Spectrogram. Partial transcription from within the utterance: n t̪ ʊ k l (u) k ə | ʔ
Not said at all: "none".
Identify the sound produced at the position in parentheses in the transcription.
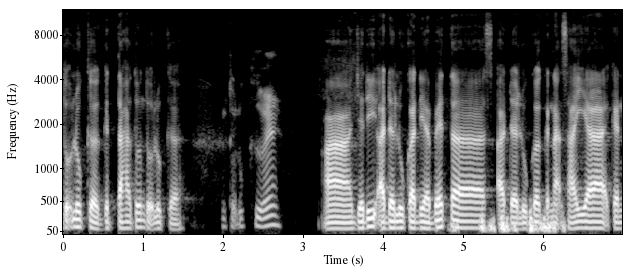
u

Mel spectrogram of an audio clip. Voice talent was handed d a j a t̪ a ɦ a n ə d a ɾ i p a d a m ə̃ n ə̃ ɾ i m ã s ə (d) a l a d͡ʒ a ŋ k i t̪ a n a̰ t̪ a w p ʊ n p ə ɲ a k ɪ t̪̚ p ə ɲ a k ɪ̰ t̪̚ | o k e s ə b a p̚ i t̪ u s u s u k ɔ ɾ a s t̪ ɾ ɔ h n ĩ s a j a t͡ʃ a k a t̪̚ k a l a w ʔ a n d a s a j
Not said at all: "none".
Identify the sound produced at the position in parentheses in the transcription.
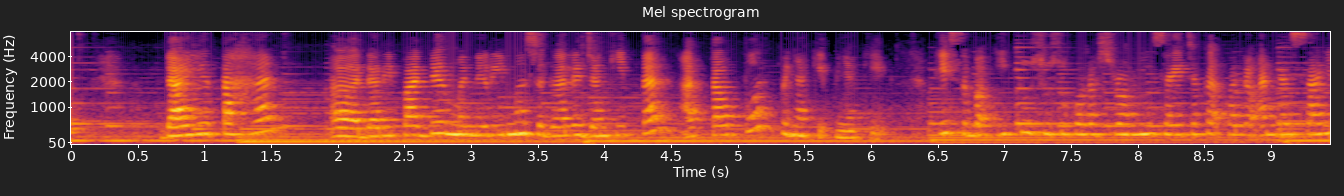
ɡ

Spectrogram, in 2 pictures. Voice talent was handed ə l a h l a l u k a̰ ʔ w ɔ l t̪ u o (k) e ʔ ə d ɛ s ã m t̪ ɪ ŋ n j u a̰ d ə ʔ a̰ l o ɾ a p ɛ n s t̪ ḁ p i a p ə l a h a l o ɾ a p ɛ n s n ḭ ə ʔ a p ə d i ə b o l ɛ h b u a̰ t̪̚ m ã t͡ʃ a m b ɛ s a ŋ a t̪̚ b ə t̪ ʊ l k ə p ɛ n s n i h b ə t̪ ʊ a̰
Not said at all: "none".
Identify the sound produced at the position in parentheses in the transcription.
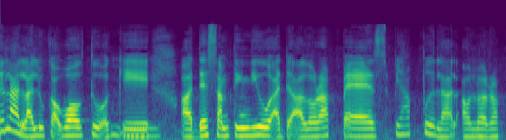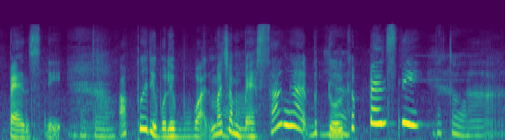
k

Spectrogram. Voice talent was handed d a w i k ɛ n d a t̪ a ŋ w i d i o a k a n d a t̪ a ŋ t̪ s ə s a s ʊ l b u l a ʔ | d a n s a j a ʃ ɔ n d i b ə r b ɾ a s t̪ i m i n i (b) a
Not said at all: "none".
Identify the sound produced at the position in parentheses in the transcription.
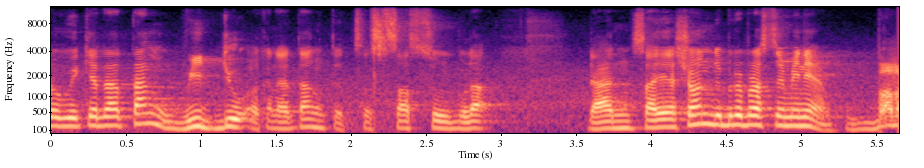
b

